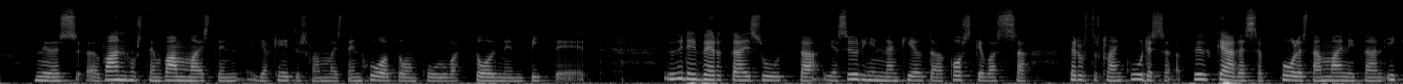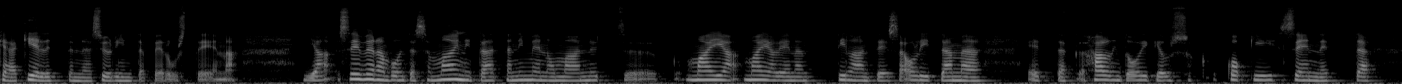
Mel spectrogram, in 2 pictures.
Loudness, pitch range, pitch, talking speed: -36 LUFS, 175-205 Hz, 185 Hz, 85 wpm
